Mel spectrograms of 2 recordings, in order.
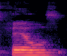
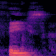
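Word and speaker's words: Fils: I think it's Phils. I don't think you'd pronounce it like that, so it might be like Fees.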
